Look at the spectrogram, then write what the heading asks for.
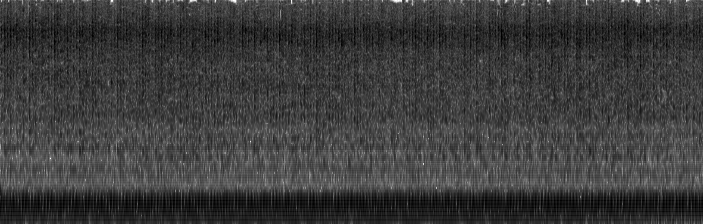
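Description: Chevrolet Niva's two-litre petrol engine idling steadily, heard up close in the open engine bay.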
